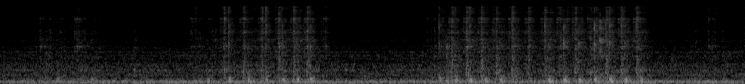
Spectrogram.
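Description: A sewing machine stitches the seam of a small apothecary handbag, running steadily with a close mechanical whir and a busier, louder burst of stitching in the middle stretch, with no voices.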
